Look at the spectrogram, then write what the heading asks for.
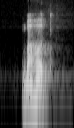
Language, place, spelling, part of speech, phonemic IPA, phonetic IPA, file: Hindi, Delhi, बहुत, adjective / adverb, /bə.ɦʊt̪/, [bɔ.ɦɔt̪], LL-Q1568 (hin)-बहुत.wav
- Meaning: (adjective) 1. many 2. much 3. too much; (adverb) very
